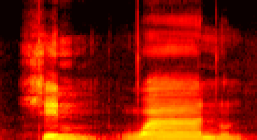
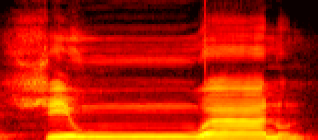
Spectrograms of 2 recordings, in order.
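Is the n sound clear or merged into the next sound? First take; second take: clear; merged. First: The n sound is pronounced clearly before w. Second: The n sound merges into the following w. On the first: The speaker calls it right. "maka dibaca" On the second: The speaker calls it wrong. "tidak boleh"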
